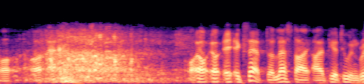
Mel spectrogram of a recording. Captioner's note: crowd laughs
